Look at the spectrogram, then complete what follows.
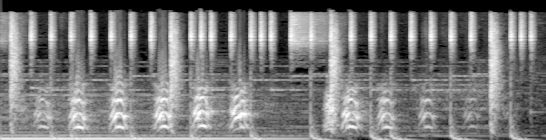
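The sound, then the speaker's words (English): A dog barks rapidly and repeatedly, loud, in quick sharp bursts with a brief pause midway before the barking resumes. No one speaks. “Now it's time for the dog of the day segment of the show.”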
